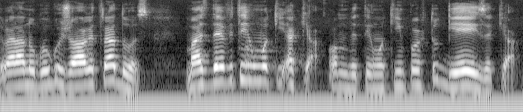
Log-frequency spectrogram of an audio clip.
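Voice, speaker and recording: Audible room echo fills the space. A man speaks at a fairly quick pace within it. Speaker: Bible teaching YouTuber. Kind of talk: software tutorial. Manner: fast; casual, with many fillers.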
